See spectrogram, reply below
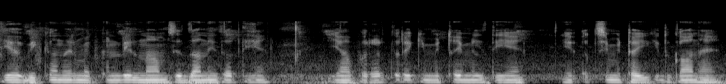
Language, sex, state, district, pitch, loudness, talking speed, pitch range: Hindi, male, Rajasthan, Bikaner, 100 Hz, -18 LUFS, 190 wpm, 100-105 Hz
